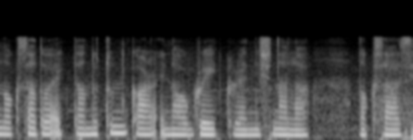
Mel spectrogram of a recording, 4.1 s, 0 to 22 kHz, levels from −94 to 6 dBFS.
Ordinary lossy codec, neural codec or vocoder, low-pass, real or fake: none; none; 7.2 kHz; real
